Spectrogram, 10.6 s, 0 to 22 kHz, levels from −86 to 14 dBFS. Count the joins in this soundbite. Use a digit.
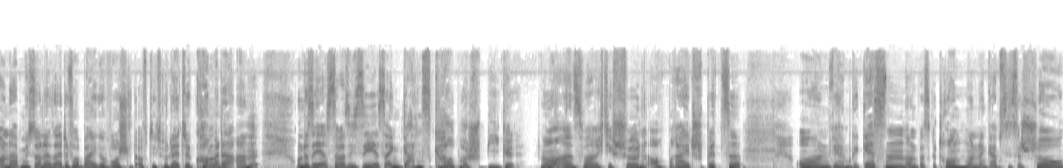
1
